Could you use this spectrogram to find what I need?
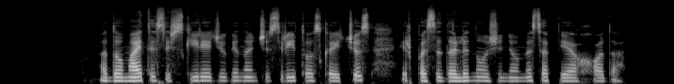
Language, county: Lithuanian, Marijampolė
